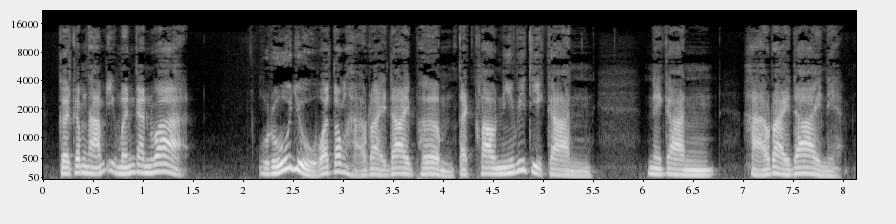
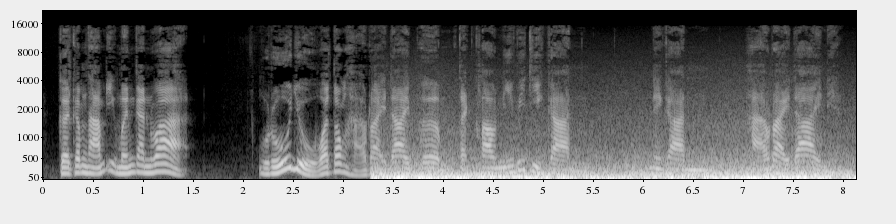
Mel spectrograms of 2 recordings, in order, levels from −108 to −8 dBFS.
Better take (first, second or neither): first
